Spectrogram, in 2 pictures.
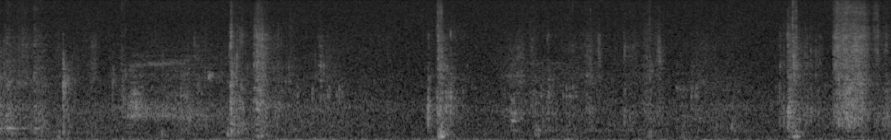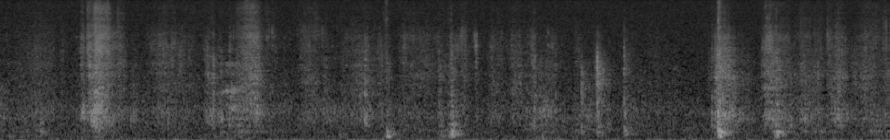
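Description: Hands scrape and pat gritty wet mortar in short bursts.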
